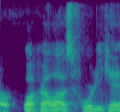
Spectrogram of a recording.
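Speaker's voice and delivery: ordinary talk, nothing marked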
